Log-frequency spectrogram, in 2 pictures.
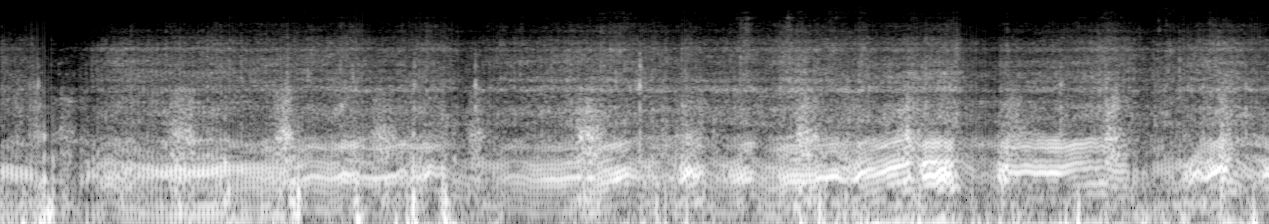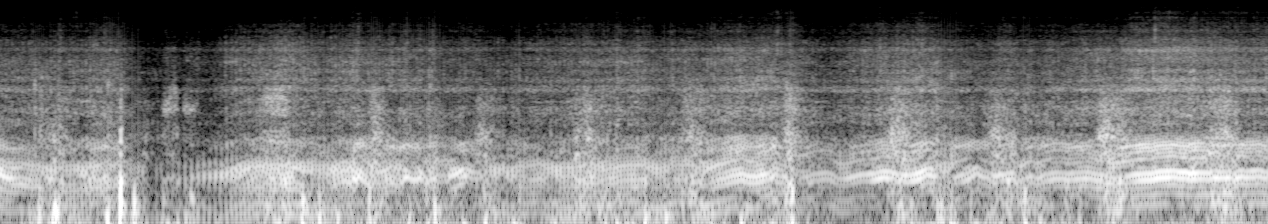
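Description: Dirt bike ridden solo on trails at Middle Park, its engine droning and revving close by with rising and falling throttle, rattles and clatter from rough ground throughout.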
